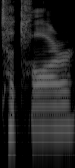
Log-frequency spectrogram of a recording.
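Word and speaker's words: Tattar: a woman named Kristen I think her name's pronounced Tatar it's t a t t a r okay and she's like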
